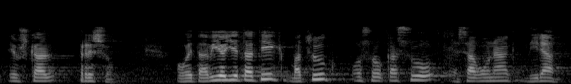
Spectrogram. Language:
Basque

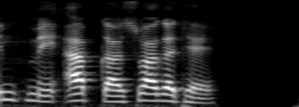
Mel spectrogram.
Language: Hindi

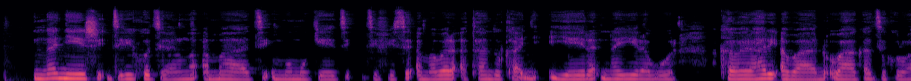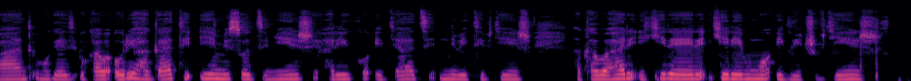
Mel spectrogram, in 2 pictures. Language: Rundi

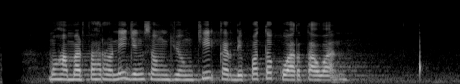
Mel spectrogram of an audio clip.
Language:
Sundanese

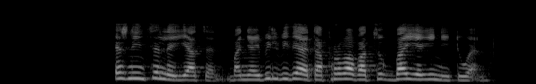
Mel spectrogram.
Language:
Basque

